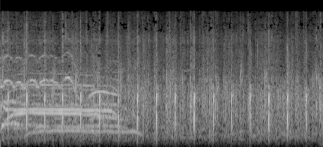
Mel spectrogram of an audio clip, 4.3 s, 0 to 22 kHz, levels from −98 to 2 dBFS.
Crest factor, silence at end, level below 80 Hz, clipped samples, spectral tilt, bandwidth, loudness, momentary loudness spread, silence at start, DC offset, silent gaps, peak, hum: 22 dB; 0 s; -82 dBFS; under 0.1%; 0 dB/octave; 16 kHz; -25 LUFS; 7 LU; 0 s; under 0.1%; none; -4 dBFS; none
